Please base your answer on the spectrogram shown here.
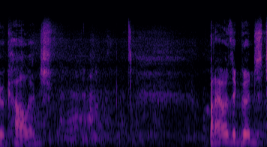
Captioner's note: audience laughing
